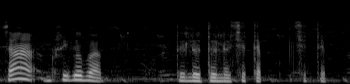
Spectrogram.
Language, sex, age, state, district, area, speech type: Bodo, female, 60+, Assam, Baksa, rural, spontaneous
